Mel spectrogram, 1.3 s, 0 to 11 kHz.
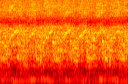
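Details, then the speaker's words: Nissan Skyline R33 being brought back to life: steady starter churn with a low, even pulse about four times a second, never catching; fuel can be smelled, and coil packs are suspected, not confirmed. "that's close though it's so [ __ ] it wants to go dude it's going to be the coil packs then"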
